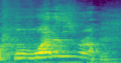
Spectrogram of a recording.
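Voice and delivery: high, loud incredulous cry; exasperated disbelief. Real, not acted. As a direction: cry out in disbelief at a dumb choice. Exasperated at dumb choice.

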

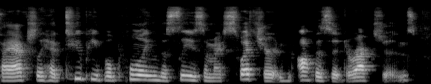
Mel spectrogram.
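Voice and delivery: usual speaking voice

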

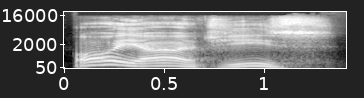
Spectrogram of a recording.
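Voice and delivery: put-on Minnesotan accent, swooping down from high; hammed-up Midwest accent; Fargo accent. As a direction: react like a mildly concerned Fargo local. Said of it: "that Fargo accent is a lot of fun".

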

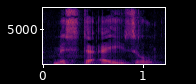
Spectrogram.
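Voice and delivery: Hazel said as Azel, no H; dropped H. A narrator's reading. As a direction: drop the H in Hazel, Mister Azel. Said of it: "take away the H".

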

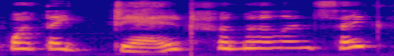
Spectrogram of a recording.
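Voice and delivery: high-pitched, indignant question; exasperated disbelief. A narrator's reading. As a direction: push the pitch up in protest. Sirius inwardly ranting in disbelief.

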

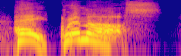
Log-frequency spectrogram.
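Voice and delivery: high, slow Aussie call over a loudspeaker; Australian accent. Retold or imitated. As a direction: shout it like an Aussie lifeguard. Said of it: "The lifeguard's voice relayed through the loudspeakers".

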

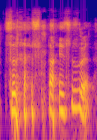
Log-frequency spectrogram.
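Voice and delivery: laughing through the words, up high; amused giggle while reading. Real, not acted. Amused by the note.

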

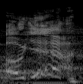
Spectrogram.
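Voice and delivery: high, delighted oh yeah with a laugh; a hammed-up thrilled cheer; mock excitement. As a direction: gush like an impressed fan. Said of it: "we're all like".

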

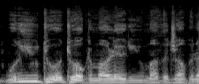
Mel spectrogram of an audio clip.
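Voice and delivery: sharp, fast angry challenge. Retold or imitated. Jealous boyfriend snapping at a rival. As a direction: confront him like a jealous boyfriend.

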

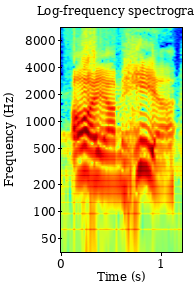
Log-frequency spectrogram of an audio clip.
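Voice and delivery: a frightening heavenly father announcing himself; booming angry God. Acted. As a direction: boom it down like a stern headmaster God.

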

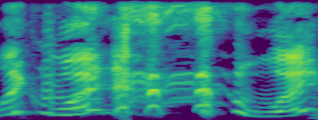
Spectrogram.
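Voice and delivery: laughing shout of disbelief. Real, not acted. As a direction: burst out in shocked laughter. Shocked laughing outburst.

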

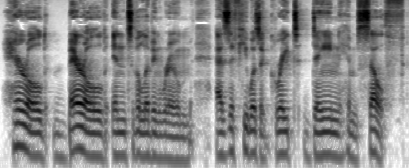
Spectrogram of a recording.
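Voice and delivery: usual speaking voice

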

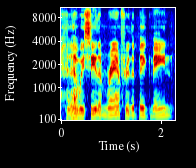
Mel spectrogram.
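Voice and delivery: usual speaking voice

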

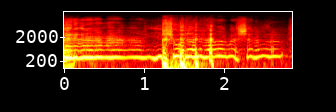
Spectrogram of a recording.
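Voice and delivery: high, stretched-out mock wail; imitated wailing. Recalling crying at the altar. (choro imitado, agudo e arrastado)

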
